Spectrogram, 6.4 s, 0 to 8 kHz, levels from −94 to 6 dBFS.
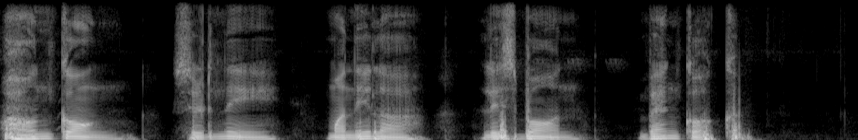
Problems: background sounds at intervals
